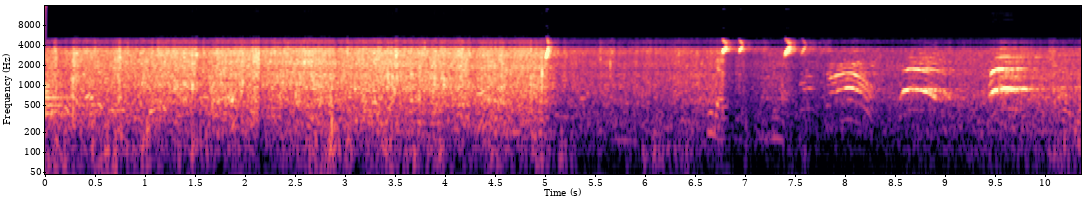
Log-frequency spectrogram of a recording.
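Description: Poolside spectators cheering over the splashing of backstroke swimmers racing. The din drops suddenly about halfway through, and near the end single high shouts follow one another less than a second apart.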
